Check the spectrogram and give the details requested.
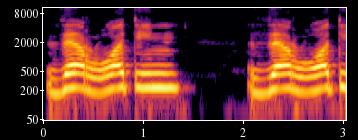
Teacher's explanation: را پہ تشدید ہے تو اس میں کیا ہے، ڈبل ریپیٹیشن ہوگی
